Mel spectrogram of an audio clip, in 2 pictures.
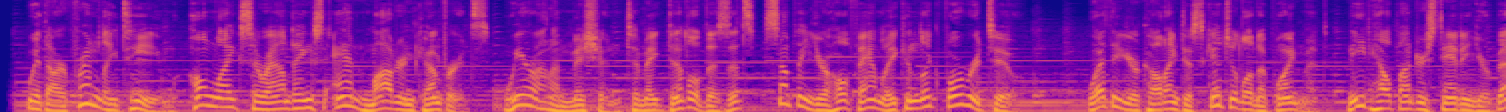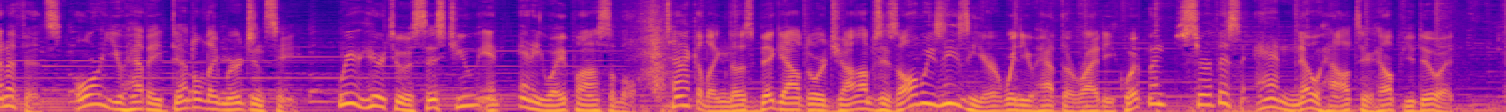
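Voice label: male On-Hold Messages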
